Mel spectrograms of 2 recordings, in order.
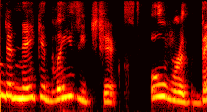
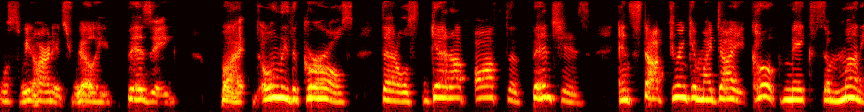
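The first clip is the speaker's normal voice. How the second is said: raspy, rasping seventy-something man's voice. Retelling asking a man how busy his club is, doing his raspy seventy-something voice. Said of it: "he sounds like raspy voice, seventies something".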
